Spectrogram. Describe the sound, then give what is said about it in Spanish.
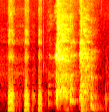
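A man coughs repeatedly: three quick, sharp coughs, then a longer, raspy, hacking fit. Fairly loud, with no talking. “ese güey tose y tose, ¿no?”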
